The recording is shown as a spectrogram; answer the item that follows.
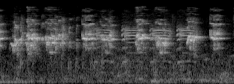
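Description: Budgerigars chattering: a quick, unbroken run of short, high, scratchy chirps and squawks.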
